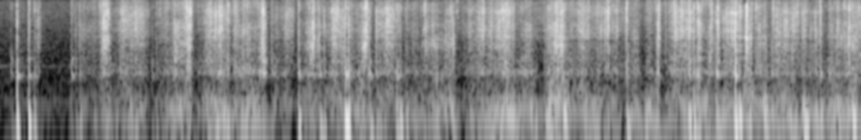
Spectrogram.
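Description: A long cylindrical roll of clear plastic cling film, solid wound film held horizontally in both hands, is tapped and scratched across its surface by long red acrylic nails. Quick, dense taps and crinkly scratching scrape along continuously. Sharper clicks stand out over a low, muffled body and thin bright edges.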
